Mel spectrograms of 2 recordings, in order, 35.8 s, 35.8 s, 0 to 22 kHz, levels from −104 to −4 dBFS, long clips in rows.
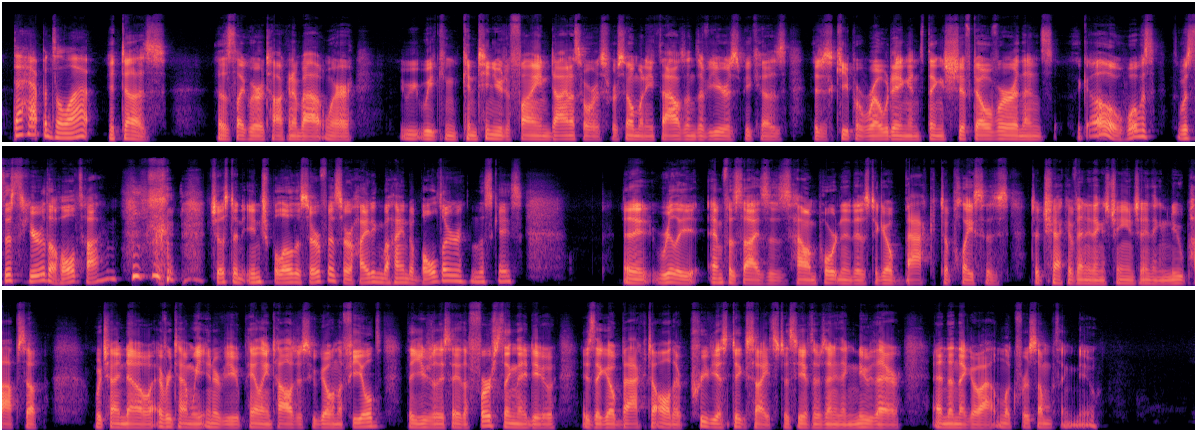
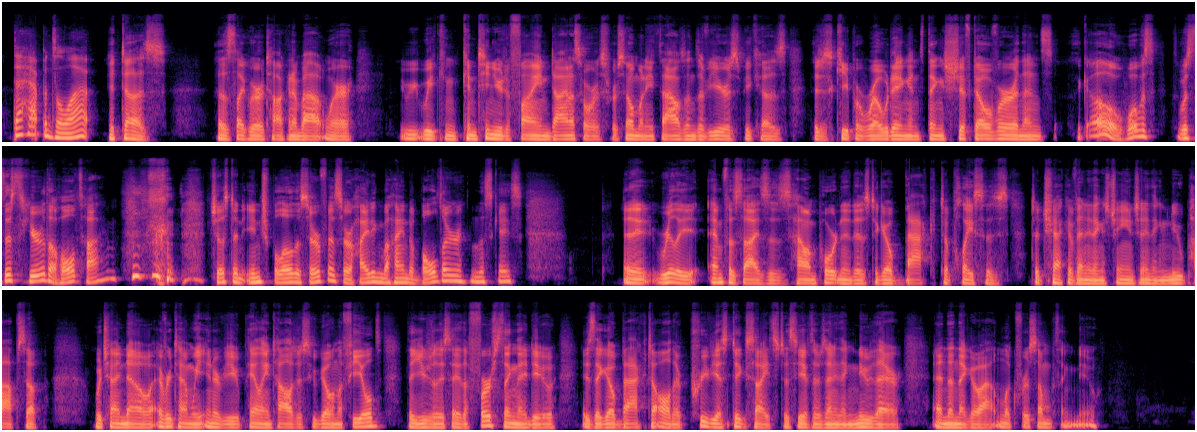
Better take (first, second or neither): second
